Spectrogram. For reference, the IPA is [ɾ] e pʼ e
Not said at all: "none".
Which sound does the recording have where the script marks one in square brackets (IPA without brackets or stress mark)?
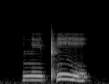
l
